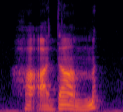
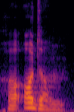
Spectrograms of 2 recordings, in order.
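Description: First: The vowels are pronounced as open 'a' sounds. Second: The vowels are pronounced as rounded 'o' sounds. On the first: "or in modern Hebrew"

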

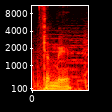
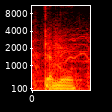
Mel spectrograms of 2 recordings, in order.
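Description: The two takes are said the same way.

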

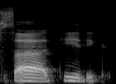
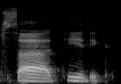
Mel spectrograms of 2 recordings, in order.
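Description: First: The stress is on the middle syllable. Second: The same.

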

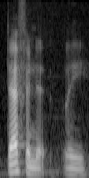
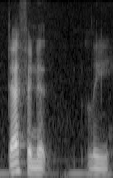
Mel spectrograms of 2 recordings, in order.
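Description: First: The middle T is a glottal stop. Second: The middle T is a glottal stop.

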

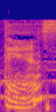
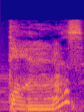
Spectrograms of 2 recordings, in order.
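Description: First: It is said with the second tone. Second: It is said with the third tone. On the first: "Yung second tone ay nag-iinarteng tone, gaya ng" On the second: "Ang third tone naman ay yung parang may pagdududa na tone, gaya ng"

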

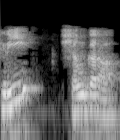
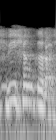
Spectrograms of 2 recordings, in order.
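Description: First: There is a pause between the two words. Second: The two words run together without a pause. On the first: The speaker calls it wrong. "You cannot say Shri Shankara" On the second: The speaker calls it right. "we say Shri Shankara"

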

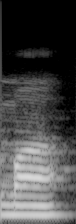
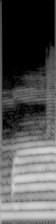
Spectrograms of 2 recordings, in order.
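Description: First: The vowel is short and quick. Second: The vowel is drawn out long. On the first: "এভাবে এটা দ্রুত পড়বো" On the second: "এভাবে এক আলিফ টেনে পড়বো"

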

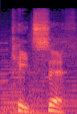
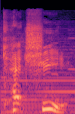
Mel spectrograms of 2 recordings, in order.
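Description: First: The name sounds like 'Kate Sith', two separate words. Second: The name sounds like 'Ketshi', one run-together word. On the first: The speaker calls it wrong. "isn't pronounced how it's spelled" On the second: The speaker calls it right. "is pronounced Ketshi"

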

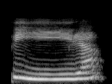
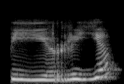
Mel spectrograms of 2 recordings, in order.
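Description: First: The r is soft with no separate y sound. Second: The r is hard, followed by a y sound. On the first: The speaker calls it wrong. "щось наші слова звучать неправильно" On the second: The speaker calls it right. "треба приголосні вимовляти твердо"

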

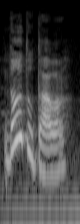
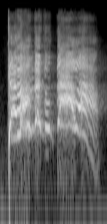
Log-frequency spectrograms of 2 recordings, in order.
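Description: First: It is said quietly and calmly. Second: It is said loudly, shouting.

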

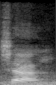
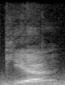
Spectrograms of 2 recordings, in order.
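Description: First: The syllable begins with a ch sound. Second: The syllable begins with a k sound. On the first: The speaker calls it right. "it is Cha" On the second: The speaker calls it wrong. "any pronunciation of K-Y-A is not Kia"

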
